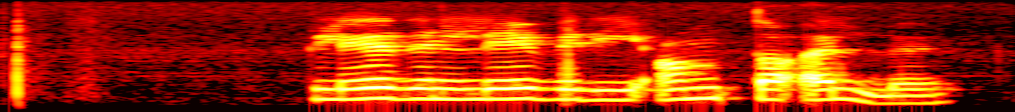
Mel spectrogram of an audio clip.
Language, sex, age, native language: Icelandic, male, 9, Icelandic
